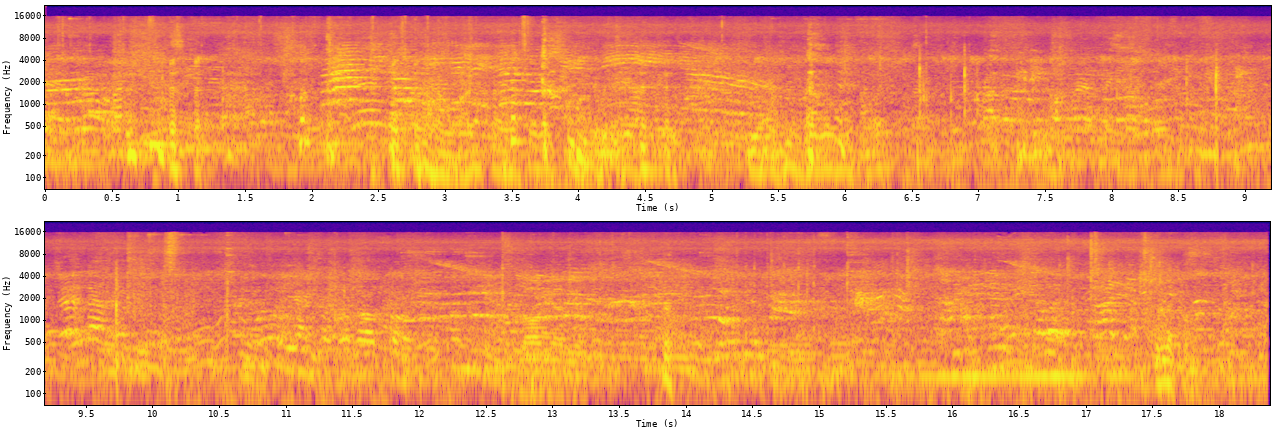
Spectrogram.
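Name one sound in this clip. A crowd of adults chatters and murmurs.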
